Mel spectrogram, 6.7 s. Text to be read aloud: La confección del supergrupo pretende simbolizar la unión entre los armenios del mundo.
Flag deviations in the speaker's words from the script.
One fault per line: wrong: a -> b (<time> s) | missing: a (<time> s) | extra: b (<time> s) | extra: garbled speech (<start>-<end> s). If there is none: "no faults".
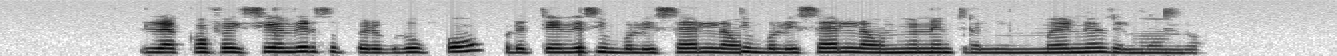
extra: simbolizar la (3.7 s)
missing: los (4.9 s)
